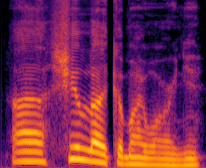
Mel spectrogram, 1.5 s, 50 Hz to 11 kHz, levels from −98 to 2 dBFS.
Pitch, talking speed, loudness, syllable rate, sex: 155 Hz, 270 wpm, -16 LUFS, 5.3 syllables/s, male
